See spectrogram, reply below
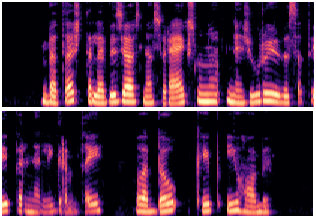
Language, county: Lithuanian, Vilnius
